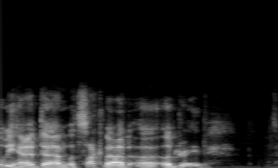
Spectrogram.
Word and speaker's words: Odrade: Let's talk about Odrade.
